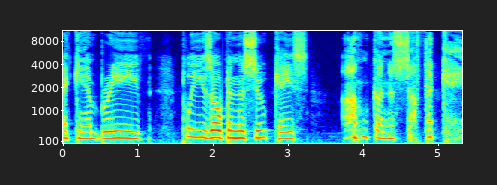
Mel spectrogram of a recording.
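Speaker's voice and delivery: tiny, small, high-pitched little voice. Retelling a movie scene, voicing someone trapped in a suitcase: little voice. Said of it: "Little voice inside".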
